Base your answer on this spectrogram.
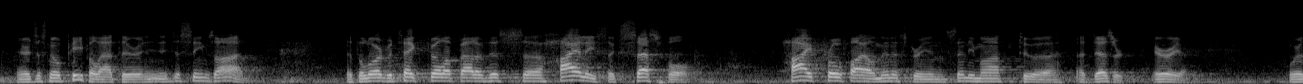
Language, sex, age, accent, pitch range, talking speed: English, male, 60-79, American, 115-155 Hz, 165 wpm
